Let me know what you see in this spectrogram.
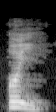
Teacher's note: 애 같은 경우는 어에서 시작해서 이로 갑니다. 어이. 이런 식으로. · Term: 이중모음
